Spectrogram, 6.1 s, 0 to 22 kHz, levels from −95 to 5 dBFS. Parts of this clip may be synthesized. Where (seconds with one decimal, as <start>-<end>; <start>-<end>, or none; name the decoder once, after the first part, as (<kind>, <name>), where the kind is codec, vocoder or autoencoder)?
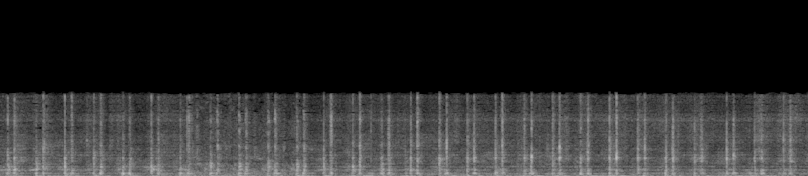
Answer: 0.0-1.4 (codec, SNAC); 2.3-6.1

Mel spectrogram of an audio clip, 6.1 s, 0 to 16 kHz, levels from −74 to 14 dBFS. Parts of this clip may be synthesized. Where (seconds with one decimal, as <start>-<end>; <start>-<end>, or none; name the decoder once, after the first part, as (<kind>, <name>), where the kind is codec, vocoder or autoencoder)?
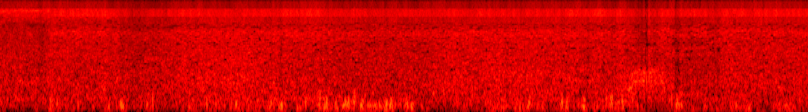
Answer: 4.8-5.4 (codec, SNAC)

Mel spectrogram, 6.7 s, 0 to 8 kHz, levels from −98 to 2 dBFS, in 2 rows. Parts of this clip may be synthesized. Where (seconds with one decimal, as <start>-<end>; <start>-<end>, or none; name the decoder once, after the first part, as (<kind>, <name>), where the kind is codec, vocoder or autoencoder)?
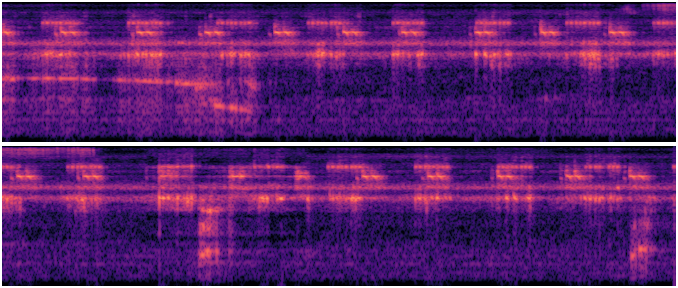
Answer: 4.1-4.9 (codec, SNAC)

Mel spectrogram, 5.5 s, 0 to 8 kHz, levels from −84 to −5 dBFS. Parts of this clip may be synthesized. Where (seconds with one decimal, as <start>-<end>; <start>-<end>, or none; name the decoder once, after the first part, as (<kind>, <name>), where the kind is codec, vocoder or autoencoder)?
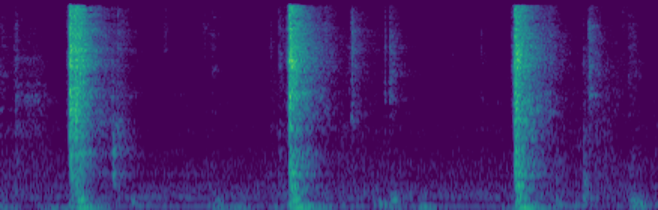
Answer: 0.6-1.7 (codec, SNAC)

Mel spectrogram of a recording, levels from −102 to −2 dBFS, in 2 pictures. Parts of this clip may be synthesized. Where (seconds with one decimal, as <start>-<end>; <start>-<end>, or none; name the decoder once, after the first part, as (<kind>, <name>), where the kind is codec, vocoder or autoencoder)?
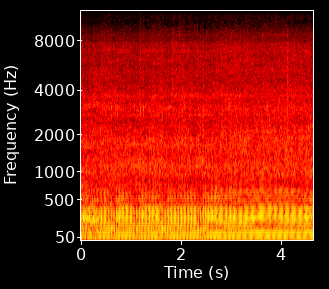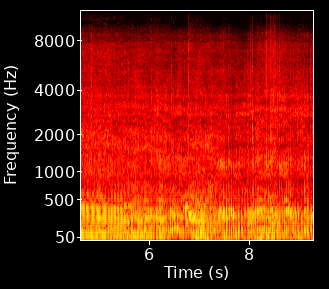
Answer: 0.0-0.4 (codec, SNAC); 5.5-9.3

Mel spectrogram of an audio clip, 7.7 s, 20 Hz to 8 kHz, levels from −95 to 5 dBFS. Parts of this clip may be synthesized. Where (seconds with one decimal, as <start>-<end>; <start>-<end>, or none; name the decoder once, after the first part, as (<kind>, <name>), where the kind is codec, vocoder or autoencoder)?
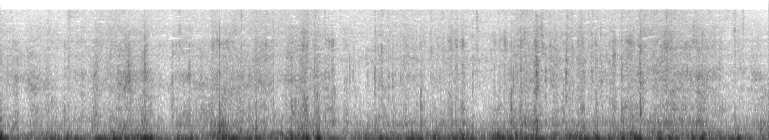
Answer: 0.0-3.3 (codec, SNAC); 6.1-7.7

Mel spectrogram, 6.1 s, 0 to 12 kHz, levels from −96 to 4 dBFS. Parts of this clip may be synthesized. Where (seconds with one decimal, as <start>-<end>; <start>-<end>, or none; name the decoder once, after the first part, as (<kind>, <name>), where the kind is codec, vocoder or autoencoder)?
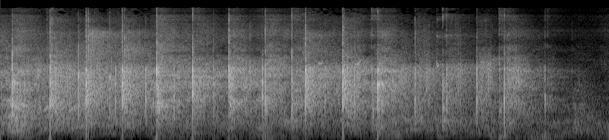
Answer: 0.0-0.4 (codec, SNAC); 1.5-3.0; 3.6-4.0; 4.9-6.1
